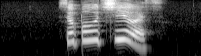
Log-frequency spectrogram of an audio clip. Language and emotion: Russian, positive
